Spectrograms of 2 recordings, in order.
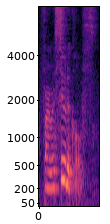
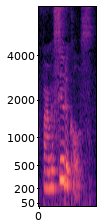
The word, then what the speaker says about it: pharmaceuticals: produces the medication and we put the stress here on the third syllable Pharmaceuticals Pharmaceuticals and don't forget this pH makes the F sound one more time Pharmaceuticals for example the pharmaceutical company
